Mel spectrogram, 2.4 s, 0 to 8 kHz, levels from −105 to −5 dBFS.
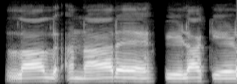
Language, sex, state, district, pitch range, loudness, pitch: Marwari, male, Rajasthan, Churu, 115-125 Hz, -18 LUFS, 120 Hz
